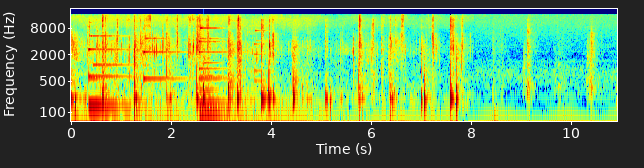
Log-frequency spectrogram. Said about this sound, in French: Elle frappe à la porte de la chambre.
